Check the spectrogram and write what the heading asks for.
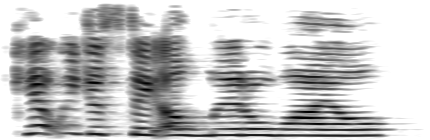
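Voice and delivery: pleading Annie. Acted.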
